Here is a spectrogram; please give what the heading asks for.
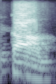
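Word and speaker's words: calm: जैसे काम सी एल एम काम एल इसका क्या है? साइलेंट है।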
